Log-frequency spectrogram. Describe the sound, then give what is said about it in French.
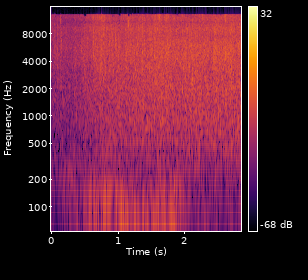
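Rushing water from a mountain torrent carrying milky glacial meltwater, a steady, dense roar with a deep low rumble that holds throughout without pause. “Toujours ce torrent avec cette eau laiteuse, parce que il charrie quoi là au-dessus? On a un glacier évidemment.”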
